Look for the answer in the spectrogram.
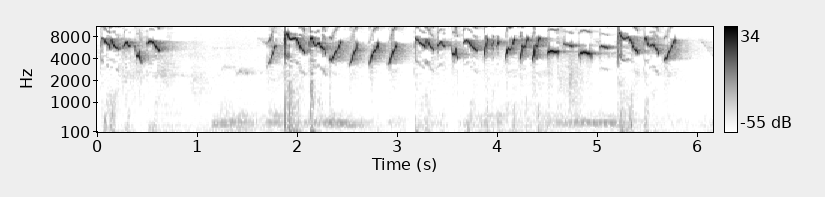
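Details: White-eye of the dakun type singing in the ngriwik style, from Indonesia: rapid bursts of thin, high, twittering notes with quick rising and falling slurs, in phrases of about a second separated by short pauses, over a faint low hum.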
